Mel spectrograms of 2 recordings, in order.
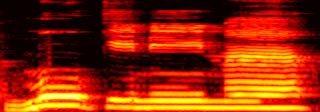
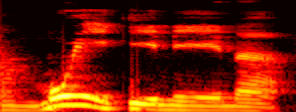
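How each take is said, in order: First: MUKININA with long held "muu", slow; changed form. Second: MUIKININA with gliding "mui", slow; original form. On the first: Teacher contrasts the written word, slow long "muu". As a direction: keep a pure long U in MUKININA. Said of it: "lafadz mukinina aslinya muikinina". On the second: Teacher contrasts the original word, slow "mui" glide. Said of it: "aslinya muikinina". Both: Shown as a demonstration.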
